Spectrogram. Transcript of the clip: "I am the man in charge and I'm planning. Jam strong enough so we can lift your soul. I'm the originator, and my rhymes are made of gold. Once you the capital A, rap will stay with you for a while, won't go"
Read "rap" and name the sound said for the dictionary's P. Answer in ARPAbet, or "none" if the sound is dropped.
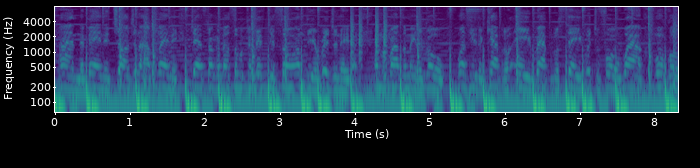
P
